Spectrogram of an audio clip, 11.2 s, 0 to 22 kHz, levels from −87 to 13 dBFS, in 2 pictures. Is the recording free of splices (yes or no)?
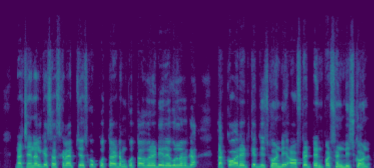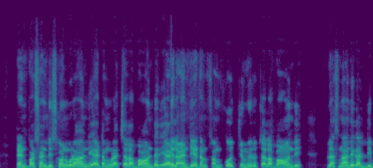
no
